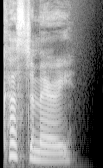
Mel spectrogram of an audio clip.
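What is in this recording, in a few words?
"customary", American English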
